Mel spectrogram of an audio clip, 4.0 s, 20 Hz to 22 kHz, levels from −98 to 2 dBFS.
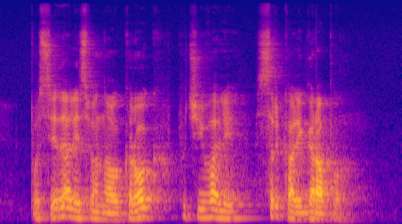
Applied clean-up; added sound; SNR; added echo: none; none; none; none.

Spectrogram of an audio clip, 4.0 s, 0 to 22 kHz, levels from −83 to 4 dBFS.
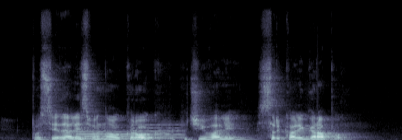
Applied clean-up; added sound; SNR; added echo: none; Electric guitar; 8 dB; none.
